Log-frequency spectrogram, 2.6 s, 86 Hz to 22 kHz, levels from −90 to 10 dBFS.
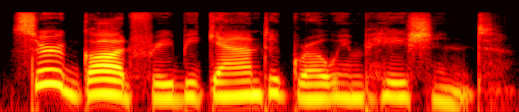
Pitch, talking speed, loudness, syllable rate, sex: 195 Hz, 140 wpm, -18 LUFS, 4.1 syllables/s, female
